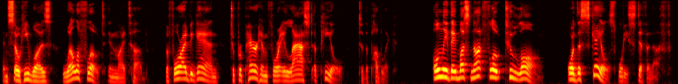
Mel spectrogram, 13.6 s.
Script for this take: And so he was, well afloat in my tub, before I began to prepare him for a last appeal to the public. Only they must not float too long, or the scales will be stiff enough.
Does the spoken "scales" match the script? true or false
true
